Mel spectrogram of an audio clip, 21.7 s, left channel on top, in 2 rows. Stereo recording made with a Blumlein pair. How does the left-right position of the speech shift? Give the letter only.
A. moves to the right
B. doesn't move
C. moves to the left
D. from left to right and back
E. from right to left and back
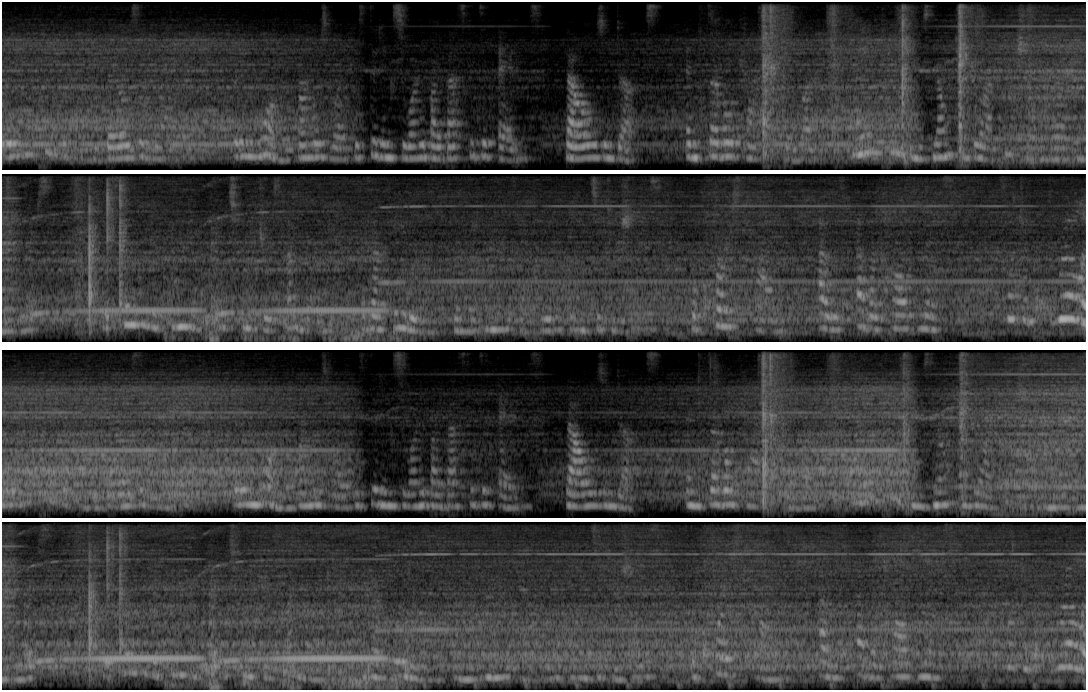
B.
